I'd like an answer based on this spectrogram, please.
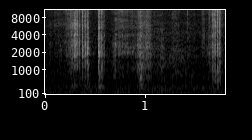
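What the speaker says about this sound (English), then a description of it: "We're taking those scissors. I told you about that. And we are going to cut along our mouth that we made." Scissors snip through paper while cutting out the mouth of a paper pumpkin, a few quick close crisp cuts in an uneven rhythm with quiet pauses between, no talking.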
